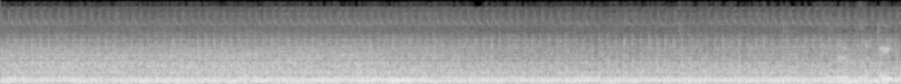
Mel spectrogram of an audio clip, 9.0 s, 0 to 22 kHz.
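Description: Simulated helicopter flight in Microsoft Flight Simulator 2020, heading toward Key West over the beach: a steady, loud rotor-and-turbine drone with strong low hum that runs unbroken throughout, no talking over it.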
